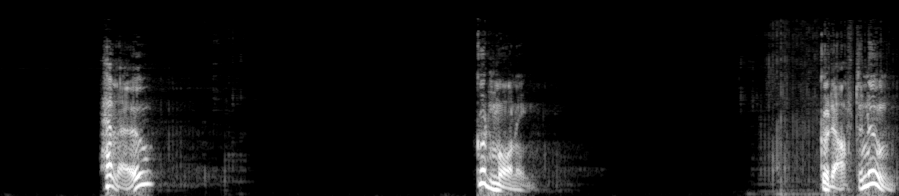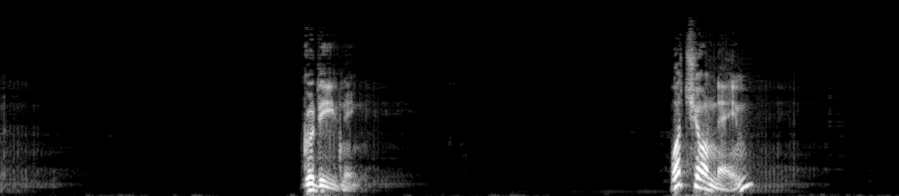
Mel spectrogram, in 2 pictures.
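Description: A man speaks calmly and clearly, saying short phrases with long pauses between them.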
